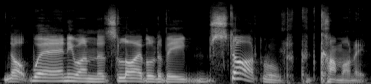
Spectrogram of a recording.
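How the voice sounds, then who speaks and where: A man's voice: medium pitch, expressive, normal speed, sharp tone, clean tone. A man voicing a deferential, uneasy college manservant in an audiobook, rambling on in homely, uneducated speech. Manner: deferential, rambling, folksy grammar. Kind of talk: audiobook character voice.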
